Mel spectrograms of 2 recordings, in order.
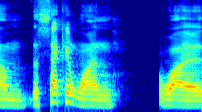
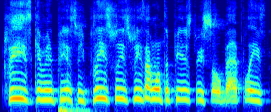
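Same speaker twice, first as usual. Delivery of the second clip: put-on high, whiny pleading kid; mock-whiny pleading for the PS3; childish begging; 8 semitones higher than usual. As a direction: beg like a kid desperate for a gift. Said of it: "I was like".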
